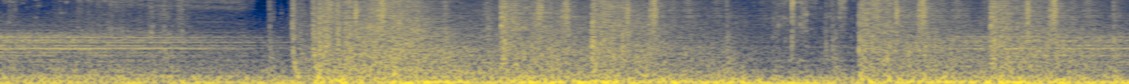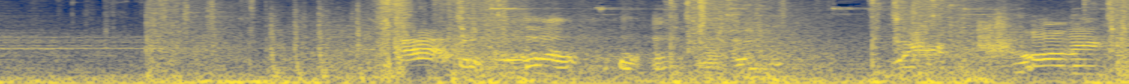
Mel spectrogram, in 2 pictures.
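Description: Rapid bursts of video game gunfire crackle and boom in dense fusillades, with metallic mechanical clicks between volleys and voices talking over the action.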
